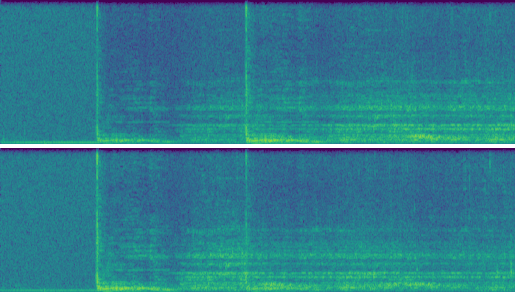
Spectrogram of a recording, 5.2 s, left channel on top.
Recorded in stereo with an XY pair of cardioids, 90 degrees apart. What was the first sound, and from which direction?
Only background noise.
